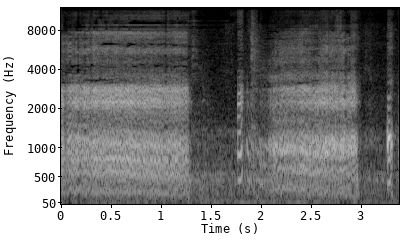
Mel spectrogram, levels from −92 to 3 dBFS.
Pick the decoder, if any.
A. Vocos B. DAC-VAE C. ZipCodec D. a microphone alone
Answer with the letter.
D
